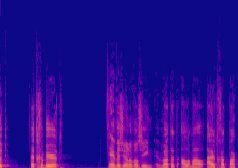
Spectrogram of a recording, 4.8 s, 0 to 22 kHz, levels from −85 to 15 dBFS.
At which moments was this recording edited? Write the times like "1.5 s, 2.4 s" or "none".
none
